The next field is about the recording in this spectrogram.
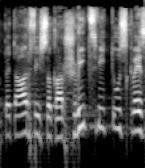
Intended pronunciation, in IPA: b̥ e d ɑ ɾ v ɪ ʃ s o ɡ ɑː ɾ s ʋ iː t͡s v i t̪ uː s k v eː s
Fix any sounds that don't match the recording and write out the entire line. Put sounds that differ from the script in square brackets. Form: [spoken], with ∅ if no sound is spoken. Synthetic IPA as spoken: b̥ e d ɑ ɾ [f] ɪ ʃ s o ɡ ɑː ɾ [ʃ] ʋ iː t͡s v i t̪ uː s k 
